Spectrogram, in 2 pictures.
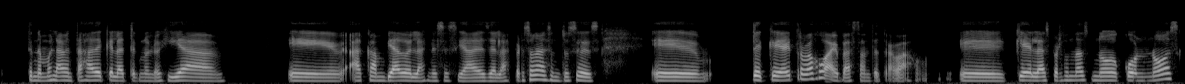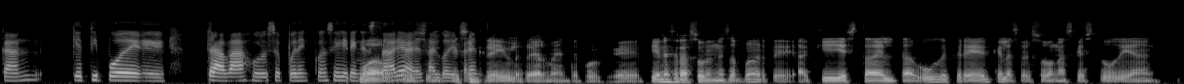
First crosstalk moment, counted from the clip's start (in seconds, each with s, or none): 15.4 s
